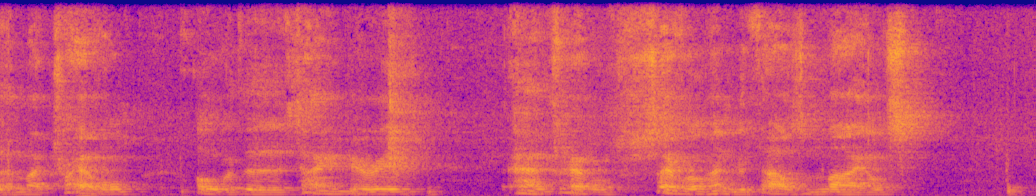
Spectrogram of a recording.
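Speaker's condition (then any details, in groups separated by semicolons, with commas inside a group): Tongue cancer surgery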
